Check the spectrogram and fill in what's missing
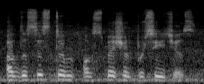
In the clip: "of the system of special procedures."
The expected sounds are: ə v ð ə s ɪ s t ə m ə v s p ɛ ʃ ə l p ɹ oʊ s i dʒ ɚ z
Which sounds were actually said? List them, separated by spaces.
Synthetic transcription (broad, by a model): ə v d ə s ɪ s t ə m ə v s p ɛ ʃ ə l p ɹ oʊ s i dʒ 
